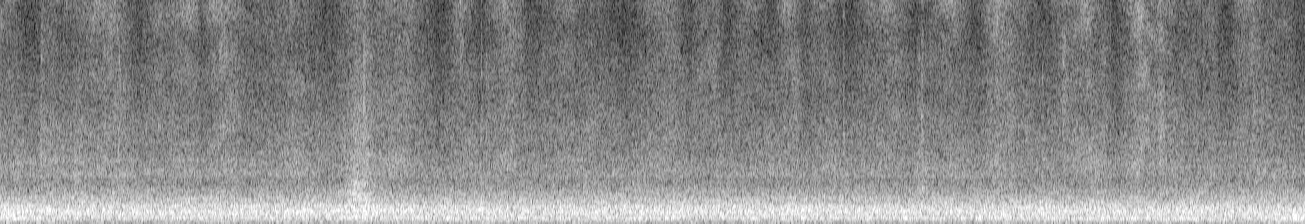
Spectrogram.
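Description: Handheld duster wiping a whiteboard in repeated rubbing strokes, over a steady background hiss.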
